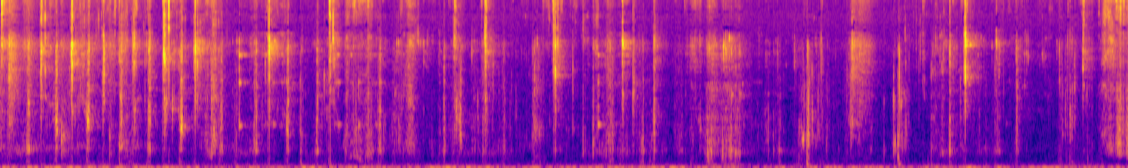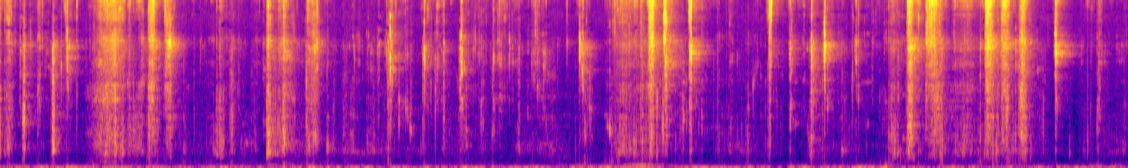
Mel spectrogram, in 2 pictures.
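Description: A person chewing and biting stewed chicken close to a clip-on microphone: a dense run of wet mouth clicks and smacks, thickest about halfway through and again near the end.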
